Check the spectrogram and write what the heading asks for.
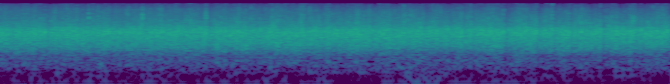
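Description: Sustained audience applause for a speaker after her talk, a dense, steady wash of many hands clapping at an even loudness for several seconds, with no voices rising above it.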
